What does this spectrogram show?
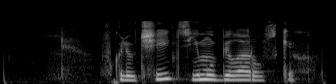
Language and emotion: Russian, neutral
